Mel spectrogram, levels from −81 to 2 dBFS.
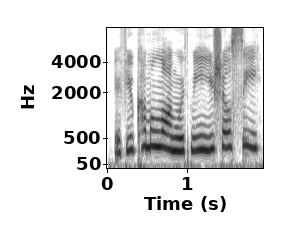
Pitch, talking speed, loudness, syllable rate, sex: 290 Hz, 275 wpm, -14 LUFS, 5.7 syllables/s, female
